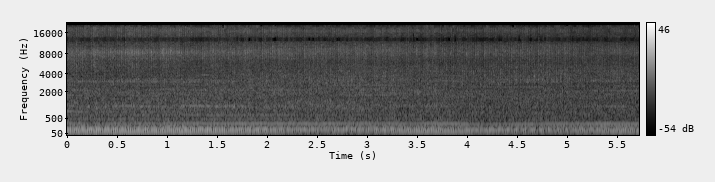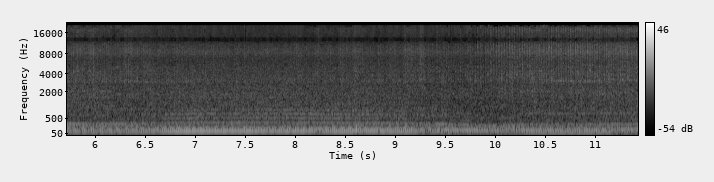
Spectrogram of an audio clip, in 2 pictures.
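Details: 1955 Massey Ferguson MF65 tractor, run after sitting a couple of years, carb cleaned; owner thinks the Marvel Schebler carburetor needs slight dialing in. Steady low engine beat, even firing, smooth consistent pitch throughout: normal running.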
